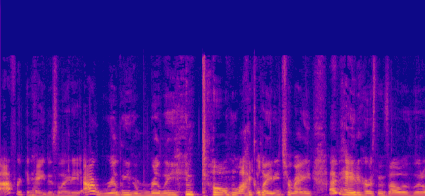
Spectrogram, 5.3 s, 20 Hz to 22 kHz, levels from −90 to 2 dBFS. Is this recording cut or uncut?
uncut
